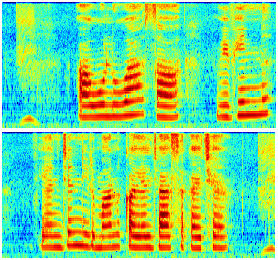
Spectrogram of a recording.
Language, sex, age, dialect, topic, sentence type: Maithili, female, 18-24, Southern/Standard, agriculture, statement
